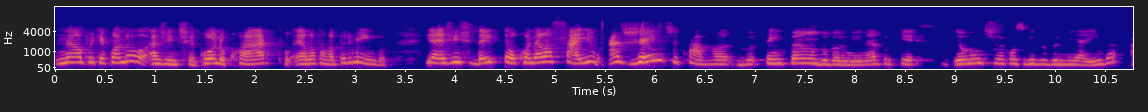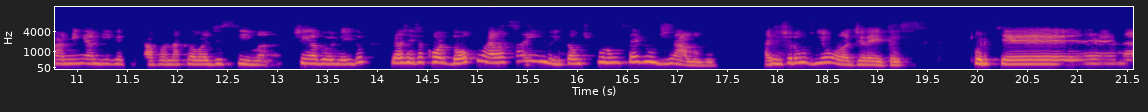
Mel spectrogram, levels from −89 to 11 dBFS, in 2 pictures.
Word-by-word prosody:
não 295 +6 +2
porque 295 -2 -2
quando 290 +5 +2
a 225 -4 0
gente 205 -3 -3
chegou 220 +7 +3
no 215 -4 +1
quarto, 235 +3 -2
ela 220 +1 0
estava 230 -3 -4
dormindo, 240 - -3 0.4
e 295 - -1
aí 255 -2 +5
a - - +1
gente 300 -3 +1
deitou 285 +2 +2
quando 280 0 +1
ela 320 +3 +5
saiu, 320 -2 +1
a 315 +6 +3
gente 315 - +3
estava 210 -7 -7
dor 205 +3 -8
tentando 235 -2 -1
dormir, 175 -2 -4
né, 200 +3 -5
porque 205 -1 -7 0.4
eu 210 +2 +2
não 245 +3 -2
tinha 245 -2 -8
conseguido 215 -3 -5
dormir 195 -1 -5
ainda, 190 - -5
a 230 -1 -3
minha 230 +1 -3
amiga 220 -1 -3
que 195 - -46
estava 195 0 -4
na 195 0 -4
cama 205 -1 0
de 220 +2 -2
cima 205 -4 -4 0.3
tinha 240 -3 +1
dormido, 220 +5 -1 0.3
e 275 - +4
a 270 - +7
gente 280 +1 +2
acordou 280 -3 +4
com 365 -3 0
ela 280 +1 +5
saindo, 345 -1 0
então, 230 +3 0
tipo, 235 +6 -1
não 280 0 +1
teve 315 0 +3
um 310 -2 +7
diálogo, 170 - -3 0.5
a 185 - 0
gente 225 +3 +1
não 280 +2 +2
viu 270 +4 0
ela 200 -4 +2
direito, 180 -3 -1 0.7
porque, 220 -1 +5
né. 215 +1 +2
230 Hz, 180 wpm, -25 LUFS, 210-275 Hz, 0.7 s, a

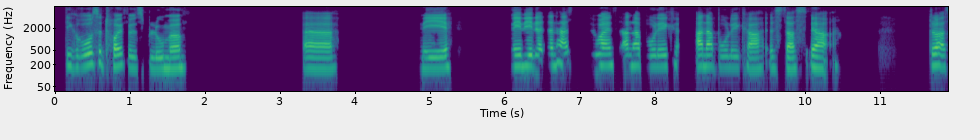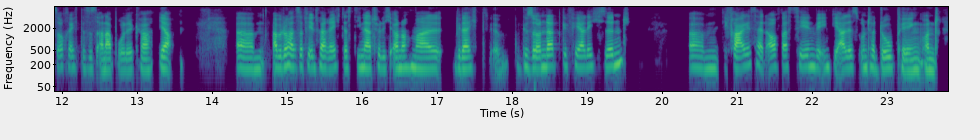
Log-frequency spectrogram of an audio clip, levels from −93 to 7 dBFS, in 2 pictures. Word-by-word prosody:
die 190 - -6
große 200 +7 -1
Teufelsblume. 160 -3 0 1.6
Äh. 155 -1 +2 1.2
Ne, 160 +2 0 0.8
ne, 185 +1 +4
ne, 190 0 +3 0.2
dann 195 +4 -1
hast 205 0 +2 0.2
du 190 - -15
meinst 195 0 +1
Anabolik 180 -1 -1 0.2
Anabolika 170 -3 +1
ist 165 0 -11
das, 160 0 +2
ja. 170 -2 +5 1.4
Du 195 +1 +5
hast 180 -2 +2
auch 180 +2 -6
recht, 170 0 -8
das 160 - -14
ist 155 - -8
Anabolika, 145 0 +1
ja. - - +6 0.9
Ähm, 155 -1 0
aber 170 0 +4
du 185 - +5
hast 180 -1 +2
auf - - -3
jeden 170 - -2
Fall 165 - +5
Recht, 165 +3 -3
dass 165 -1 -4
die 170 - -12
natürlich 165 0 +1
auch 160 - +5
noch 165 +1 +1
mal 160 -1 +3 0.2
vielleicht 160 -1 +3 0.6
gesondert 180 +1 +3
gefährlich 180 -1 -1
sind. 190 +8 -1 0.8
Ähm, 165 -1 -3
die - - -14
Frage 165 +3 +6
ist 210 - -11
halt - - -1
auch, 180 - +3
was 175 0 0
zählen 180 0 -4
wir - - -3
irgendwie 175 0 -6
alles 165 +2 +2
unter 170 0 -4
Doping? 150 -2 -2
Und 145 -1 0
170 Hz, 140 wpm, -24 LUFS, 160-185 Hz, 1.6 s, ja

